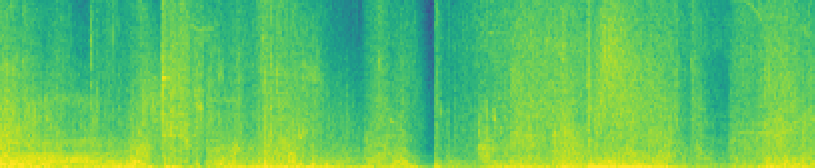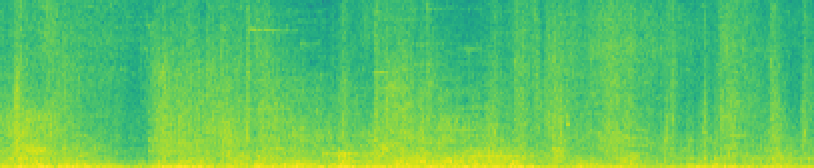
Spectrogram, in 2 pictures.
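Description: Fighting sound effects from a video game clash and thud steadily.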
